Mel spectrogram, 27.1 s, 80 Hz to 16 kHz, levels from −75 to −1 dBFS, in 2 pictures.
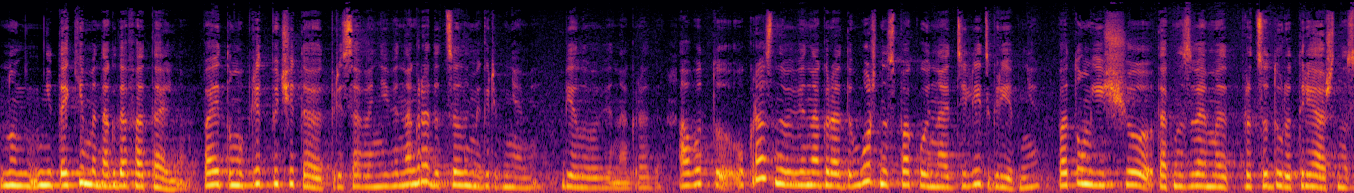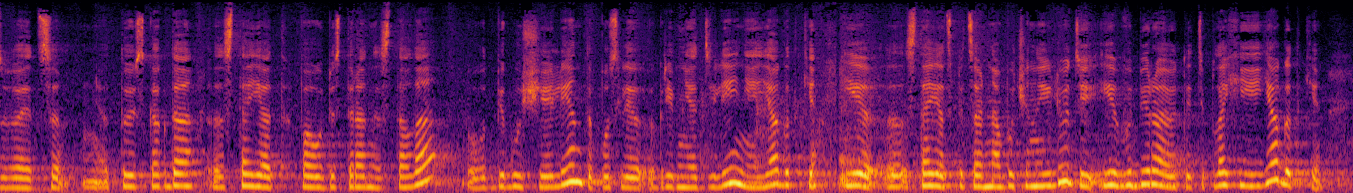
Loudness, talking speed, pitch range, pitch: -15 LUFS, 120 wpm, 200-235 Hz, 220 Hz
